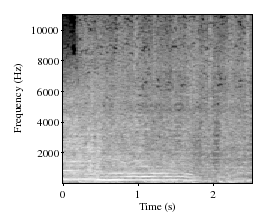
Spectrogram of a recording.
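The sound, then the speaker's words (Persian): A hybrid Ferrari sports car engine roars with a steady, loud droning tone that shifts pitch as the car pulls away, with rushing road and tire noise underneath and no voices. “تو این فراری خودتون رو بخشی از ماشین حس میکنید و به خاطر صندلی های جاسازی شده یه لفراری تقریبا همچین حالتی رو هم داره.”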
